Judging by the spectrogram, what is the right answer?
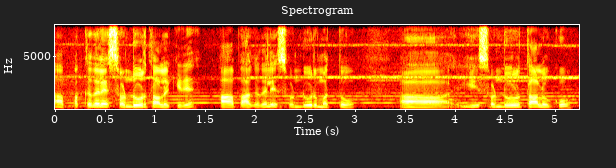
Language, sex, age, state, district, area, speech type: Kannada, male, 60+, Karnataka, Bellary, rural, spontaneous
